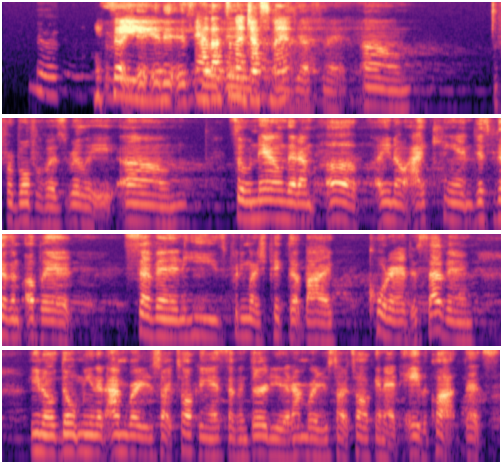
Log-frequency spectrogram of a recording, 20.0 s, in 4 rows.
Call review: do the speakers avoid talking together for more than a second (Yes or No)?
No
